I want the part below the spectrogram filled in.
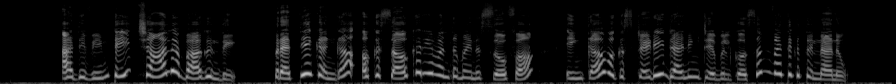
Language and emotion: Telugu, happy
